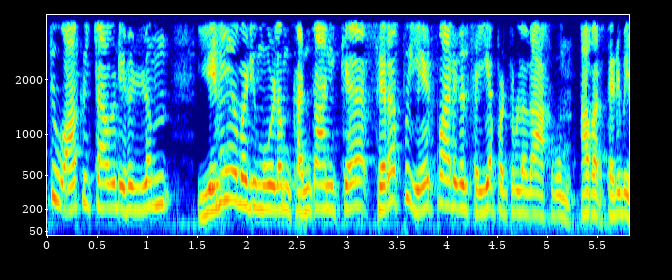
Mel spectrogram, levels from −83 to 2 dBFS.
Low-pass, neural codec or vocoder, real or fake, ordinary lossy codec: 3.6 kHz; codec, 16 kHz in and 24 kHz out, 2.2 kbps, FireRedTTS-2 codec; fake; none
